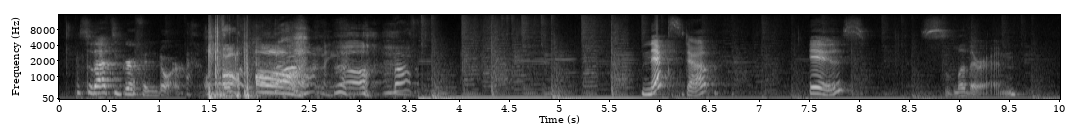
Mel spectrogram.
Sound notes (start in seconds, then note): 1.5 thuds; 1.6 grunts and groans; 3.5 fun, bouncy music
